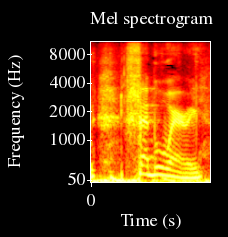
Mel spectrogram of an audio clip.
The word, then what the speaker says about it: February: But yeah, this person just was talking and casually through in February. It's not how you say it. – Say it again. – He said it. February. – February. – Yeah. – No, there's an R in there.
